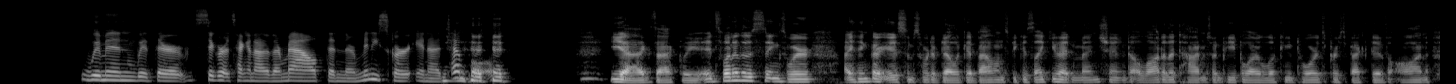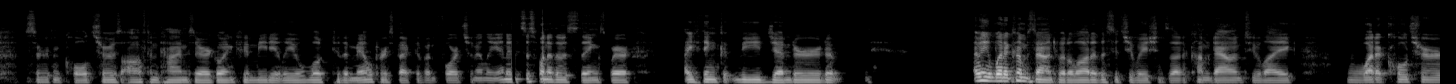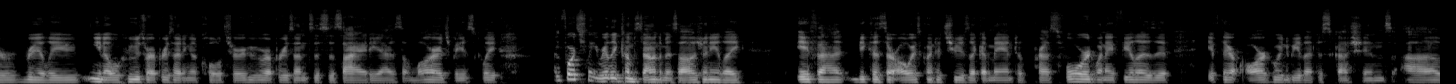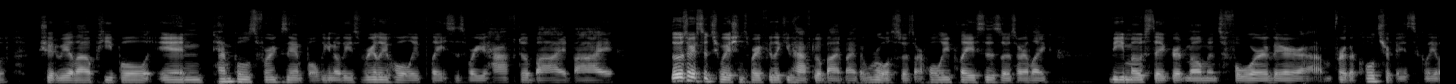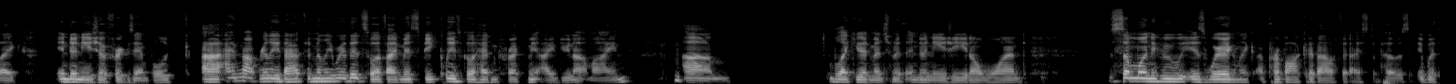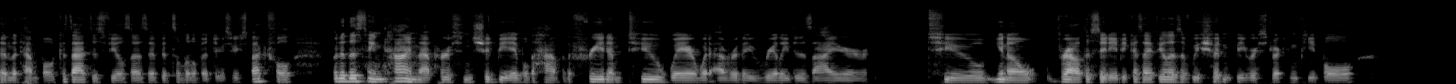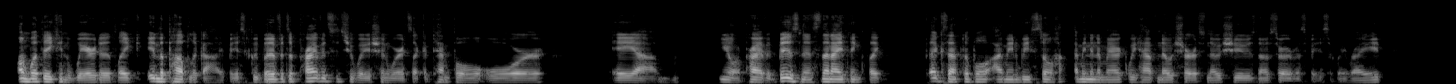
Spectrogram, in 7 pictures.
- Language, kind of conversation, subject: English, unstructured, Should locals have the final say over what tourists can and cannot do?
- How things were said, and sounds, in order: chuckle; tapping; chuckle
